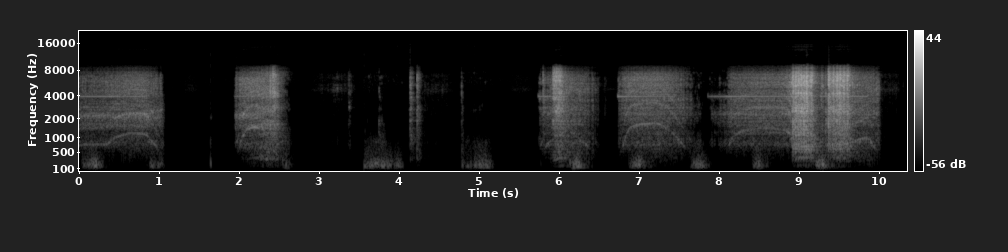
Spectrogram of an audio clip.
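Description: A power drill drives screws into a wall in a series of short whirring bursts that rise in pitch as each screw seats, with pauses between them, close and fairly quiet.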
